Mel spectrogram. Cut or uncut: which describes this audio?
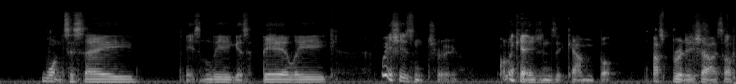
cut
